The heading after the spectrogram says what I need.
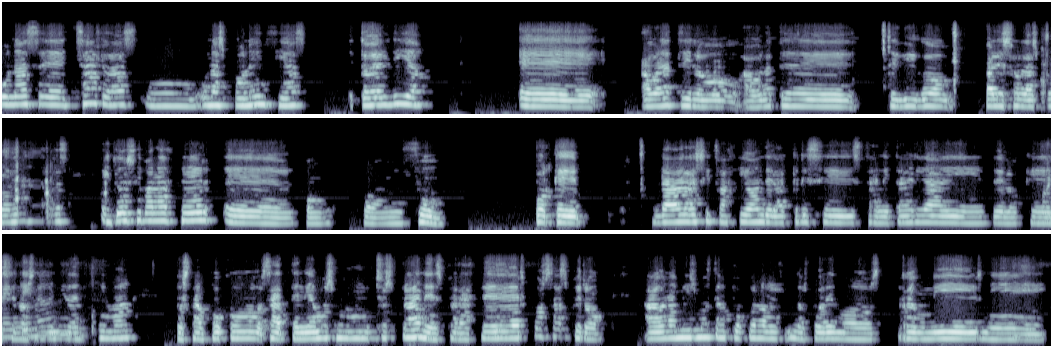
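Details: Woman with aphasia after a stroke; initially could not speak at all, slowly recovered words through speech therapy, still speaks more slowly with more errors; aphasia.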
